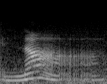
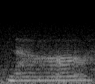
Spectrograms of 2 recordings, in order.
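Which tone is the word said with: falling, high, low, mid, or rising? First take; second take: high; low. First: The pitch is high. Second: The pitch is low and level. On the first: It means young maternal uncle or aunt. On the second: It means a nickname. "low tone"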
